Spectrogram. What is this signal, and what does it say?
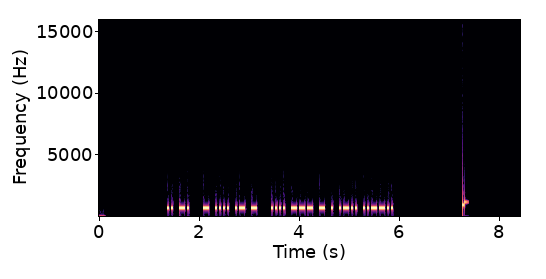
Morse code, heard as a keyed tone, about 32 wpm, 700 Hz. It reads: IN THAT HOTEL?
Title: Sentences from Top 1600 Words 30wpm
